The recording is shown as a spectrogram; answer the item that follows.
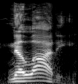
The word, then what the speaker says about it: Niladi: Even Lottie's name is N-I-L-A-D-I. Nilati.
